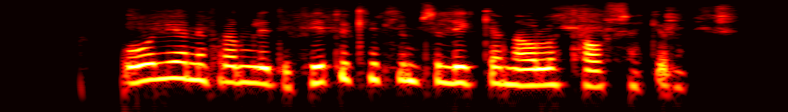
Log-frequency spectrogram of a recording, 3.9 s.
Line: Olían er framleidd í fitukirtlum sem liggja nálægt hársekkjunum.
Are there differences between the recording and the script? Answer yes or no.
no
